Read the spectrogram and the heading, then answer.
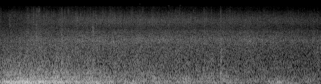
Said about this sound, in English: The cloud ripped wide open and rained sheets of hail to the ground below. The sky erupted with hail and thunder.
